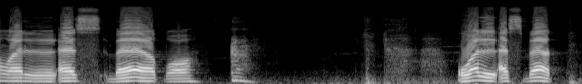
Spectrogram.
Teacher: wal asbat alif lam yaitu alif lam qamariah yang di mana ada Alif bertemu dengan Hamzah ini dibaca dengan jelas lamnya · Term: izhar qamariah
